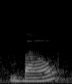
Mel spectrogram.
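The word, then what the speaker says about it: bough: But in case of bow, like I've written it over here, example could be plow, slough, but the same O-U-G-H is pronounced as slough. Okay, bow, slough. See, the same O-U-G-H, but over here it ends with F, but over here the pronunciation is bow.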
